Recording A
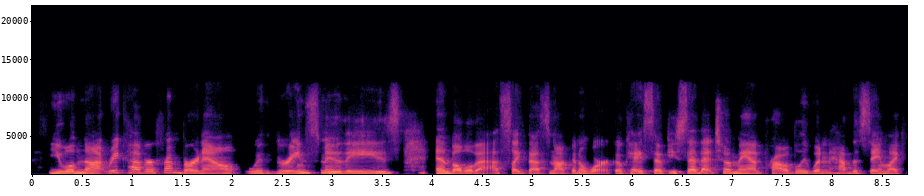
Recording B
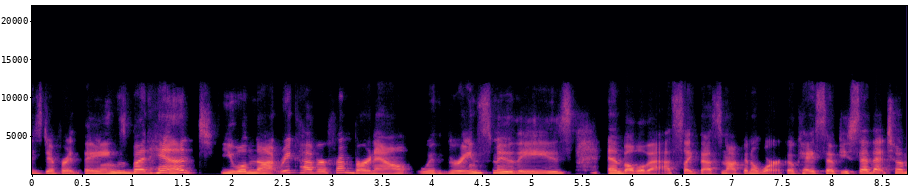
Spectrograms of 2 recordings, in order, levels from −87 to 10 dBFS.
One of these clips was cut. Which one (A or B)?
B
